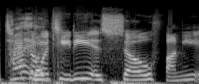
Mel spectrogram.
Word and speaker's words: Taika Waititi: And Rita Ora and her husband, Takiti. – I love him. Sorry. Taika Waititi. – Mm-hmm. – Taika Waititi.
